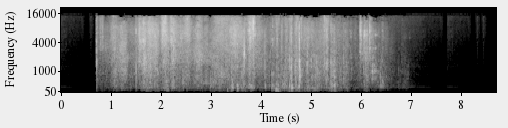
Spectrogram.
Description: Tiếng Tháo, cởi bỏ Balo, Túi xách…
Thể loại: Tiếng đồ vật
Description: Đây là những âm thanh biểu thị sự cởi ra, gỡ bỏ, tháo xuống, bỏ hành lý, balo, túi xách, mang lại cảm giác nghỉ ngơi, giải tỏa, hoặc chuyển cảnh sau một hành trình.
tieng-thao-coi-bo-balo-tui-xach-www_tiengdong_com.mp3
